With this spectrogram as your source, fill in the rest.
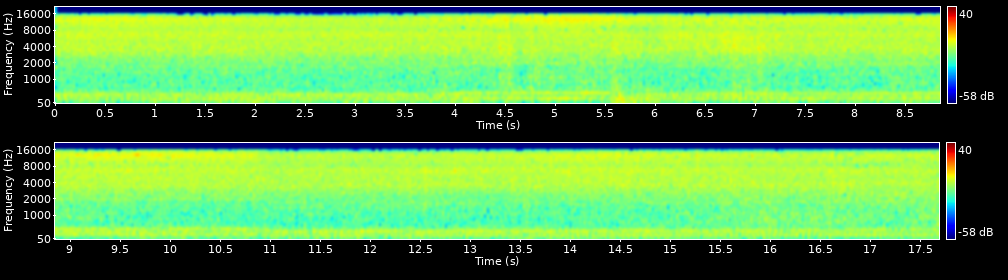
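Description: Tyres crunch and hiss over loose sand.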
